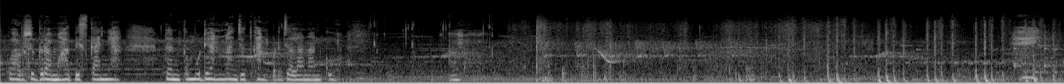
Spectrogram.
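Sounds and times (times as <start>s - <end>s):
speech: 0.2s - 3.9s, 4.5s - 6.2s
horse hooves clip-clopping: 5.4s - 10.6s.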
